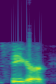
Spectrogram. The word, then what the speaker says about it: Seager: I know they get Corey Siegler back. – Corey Siegler? – I know there's a lot. That's totally pronounced that wrong. Seager. I just threw the L.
